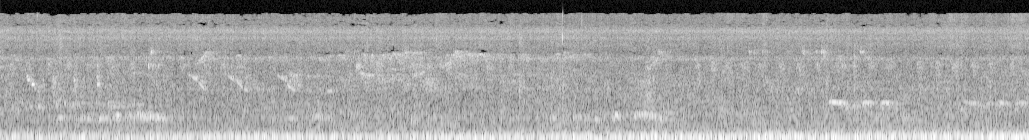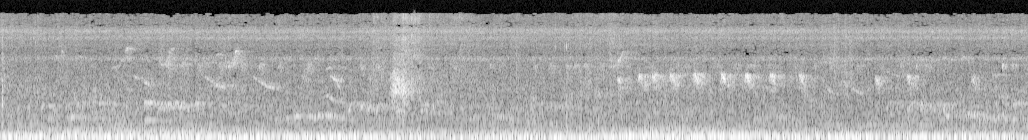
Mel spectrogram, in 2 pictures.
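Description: Birds chirping in short scattered calls, with a rapid trilled run near the end, over a steady low rumble.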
